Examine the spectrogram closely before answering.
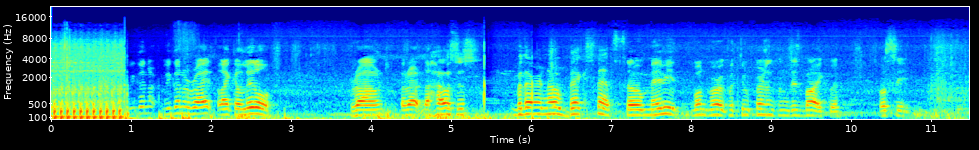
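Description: A young man talks with animation close to the microphone.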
